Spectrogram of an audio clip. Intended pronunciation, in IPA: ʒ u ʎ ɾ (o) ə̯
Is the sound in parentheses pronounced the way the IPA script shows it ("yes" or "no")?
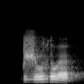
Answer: no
